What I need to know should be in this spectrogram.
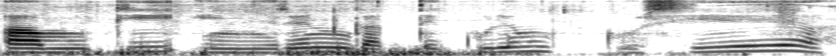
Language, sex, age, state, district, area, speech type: Santali, female, 18-30, West Bengal, Purulia, rural, read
